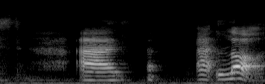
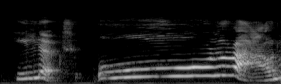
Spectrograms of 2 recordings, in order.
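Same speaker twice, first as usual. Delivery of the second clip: high, slow, drawn-out look around; suspenseful slow; 8 semitones higher, 6 dB louder, slower than usual. A narrator's reading. Narrator building suspense in grandma's cottage, slow and high. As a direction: stretch it out for suspense.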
